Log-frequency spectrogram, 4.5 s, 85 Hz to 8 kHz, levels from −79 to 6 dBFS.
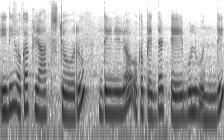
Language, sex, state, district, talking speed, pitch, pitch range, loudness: Telugu, female, Telangana, Mahabubabad, 120 wpm, 210 Hz, 190-220 Hz, -16 LUFS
